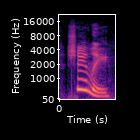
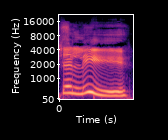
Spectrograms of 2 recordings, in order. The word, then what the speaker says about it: Shaylee: on my main channel shaylee it's weird saying my name shaylee shaylee yeah i always love when people say shaylee do people grandma moser says it sometimes shelly like hello shelly shaylee well they also say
